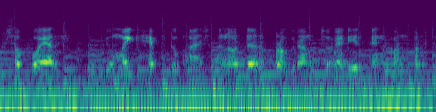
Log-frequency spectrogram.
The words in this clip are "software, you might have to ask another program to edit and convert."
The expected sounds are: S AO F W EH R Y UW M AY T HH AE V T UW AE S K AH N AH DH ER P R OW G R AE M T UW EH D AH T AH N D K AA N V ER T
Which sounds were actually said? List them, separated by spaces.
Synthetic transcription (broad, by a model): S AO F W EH R Y UW M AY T HH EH P T UW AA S AH N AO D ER P R OW G R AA M T UW EH D AH T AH N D K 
